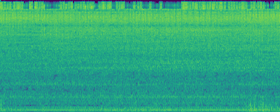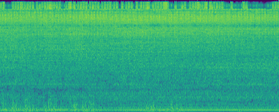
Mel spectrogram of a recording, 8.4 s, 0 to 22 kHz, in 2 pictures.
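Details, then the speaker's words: 1991 Peugeot 205 GTi 1.9 at warm idle; a whine after about 30 seconds from startup, suspected fuel pump under the car, is not heard under the bonnet; steady smooth deep hum, no knocks or misses, healthy. "But if I shut up a minute, you can't hear the whining under the bonnet."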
